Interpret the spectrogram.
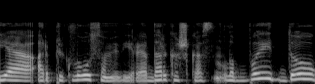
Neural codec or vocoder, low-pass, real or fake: none; 7.2 kHz; real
